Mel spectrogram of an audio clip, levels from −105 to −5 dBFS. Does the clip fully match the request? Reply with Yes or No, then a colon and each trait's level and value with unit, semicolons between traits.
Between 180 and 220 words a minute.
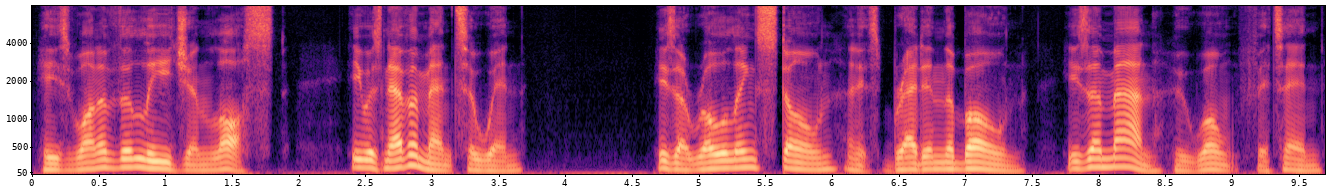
Yes: average, 185 wpm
